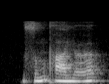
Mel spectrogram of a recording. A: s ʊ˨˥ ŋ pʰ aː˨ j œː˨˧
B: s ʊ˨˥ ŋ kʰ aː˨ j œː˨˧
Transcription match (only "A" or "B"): A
